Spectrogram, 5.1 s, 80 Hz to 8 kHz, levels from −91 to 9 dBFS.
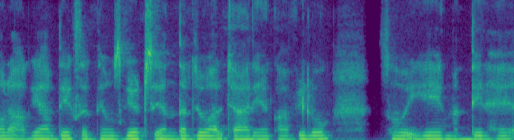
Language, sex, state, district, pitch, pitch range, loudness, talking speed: Hindi, female, Delhi, New Delhi, 180 Hz, 175-180 Hz, -17 LUFS, 220 wpm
